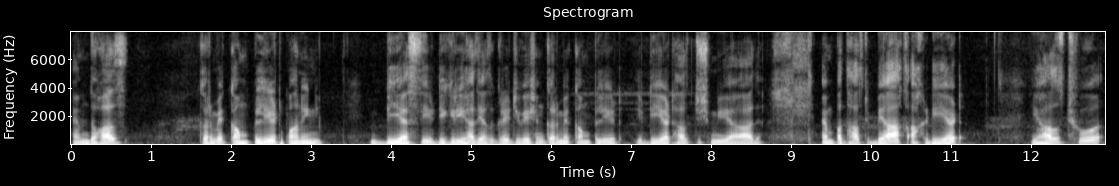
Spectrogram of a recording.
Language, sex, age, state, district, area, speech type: Kashmiri, male, 30-45, Jammu and Kashmir, Shopian, rural, spontaneous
